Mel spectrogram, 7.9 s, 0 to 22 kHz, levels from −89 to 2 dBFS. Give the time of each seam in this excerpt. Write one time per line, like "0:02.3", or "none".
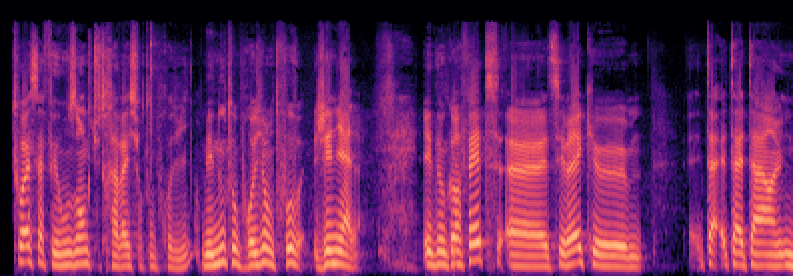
0:02.0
